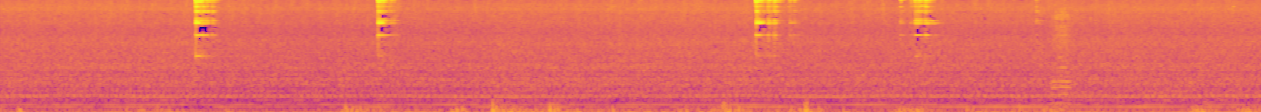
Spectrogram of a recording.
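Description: Small metal bird-toy bell hanging from a chain, struck by an eclectus parrot's beak: four short, bright rings in two pairs. A steady fan hum runs underneath.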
